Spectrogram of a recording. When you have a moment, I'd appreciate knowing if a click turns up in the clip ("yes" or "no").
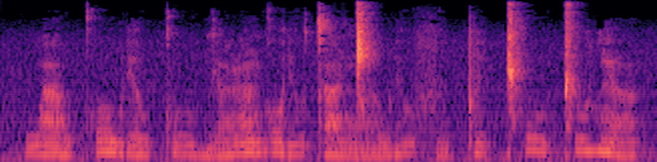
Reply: yes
